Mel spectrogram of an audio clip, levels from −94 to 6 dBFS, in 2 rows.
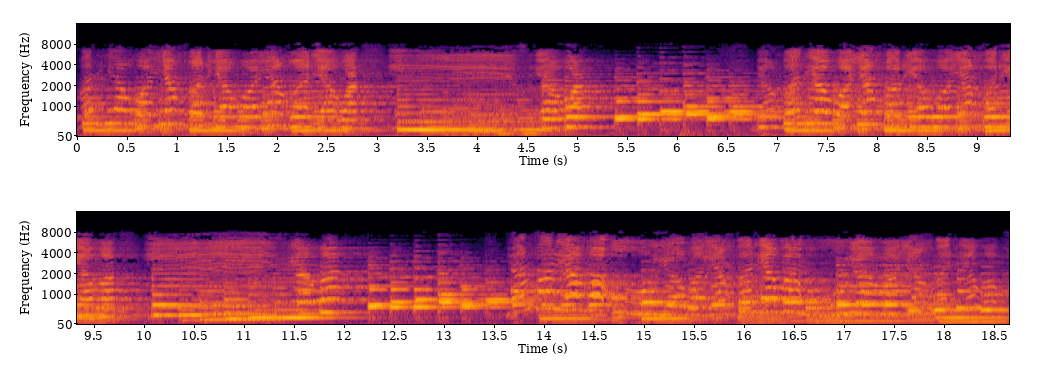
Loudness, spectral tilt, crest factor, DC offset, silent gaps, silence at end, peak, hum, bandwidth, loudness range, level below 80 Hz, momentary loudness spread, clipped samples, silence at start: -17 LUFS; -5 dB/octave; 14 dB; under 0.1%; none; 0 s; -2 dBFS; none; 8 kHz; 2 LU; -46 dBFS; 5 LU; under 0.1%; 0 s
